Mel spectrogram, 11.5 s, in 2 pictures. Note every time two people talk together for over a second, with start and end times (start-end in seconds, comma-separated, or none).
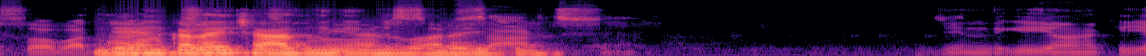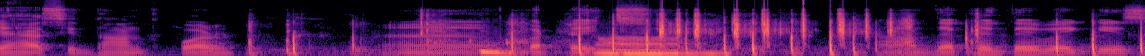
0.6-2.4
